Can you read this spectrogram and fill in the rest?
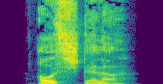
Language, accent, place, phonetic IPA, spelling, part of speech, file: German, Germany, Berlin, [ˈaʊ̯sˌʃtɛlɐ], Aussteller, noun, De-Aussteller.ogg
- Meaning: 1. exhibitor 2. drawer (of a cheque) 3. issuer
